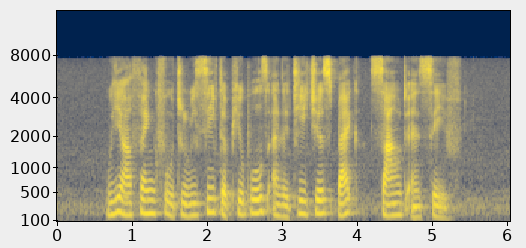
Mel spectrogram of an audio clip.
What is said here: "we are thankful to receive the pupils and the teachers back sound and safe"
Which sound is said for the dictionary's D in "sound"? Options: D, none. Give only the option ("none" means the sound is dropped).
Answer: D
